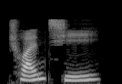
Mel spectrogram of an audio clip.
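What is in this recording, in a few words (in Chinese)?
"传奇", Mandarin Chinese; hsk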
